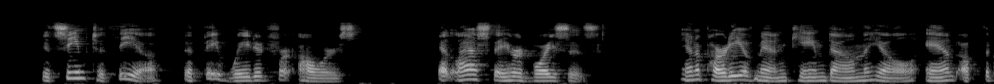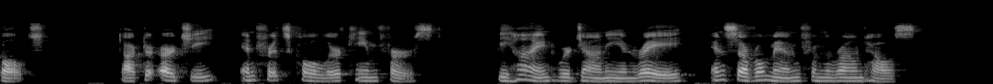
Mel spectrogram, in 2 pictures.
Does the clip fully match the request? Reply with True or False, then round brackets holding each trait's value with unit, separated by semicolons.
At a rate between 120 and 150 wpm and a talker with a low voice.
False (135 wpm; 170 Hz)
